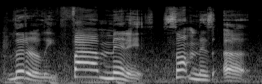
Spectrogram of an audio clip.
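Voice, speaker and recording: A woman's voice: fairly high pitch, sing-song, a little fast, a bit bright, faint music behind. An actress playing a fed-up, suspicious wife and mother, talking to a friend in emphatic, slangy audio drama dialogue. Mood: exasperated, suspicious.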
